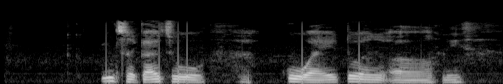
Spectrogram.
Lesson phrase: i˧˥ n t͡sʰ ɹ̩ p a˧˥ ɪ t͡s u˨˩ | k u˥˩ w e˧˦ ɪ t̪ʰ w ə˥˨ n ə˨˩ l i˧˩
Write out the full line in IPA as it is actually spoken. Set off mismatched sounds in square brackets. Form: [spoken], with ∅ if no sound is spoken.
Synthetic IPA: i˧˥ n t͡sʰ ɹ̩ [k] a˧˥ ɪ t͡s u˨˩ | k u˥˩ w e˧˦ ɪ [t̪] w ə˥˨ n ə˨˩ l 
